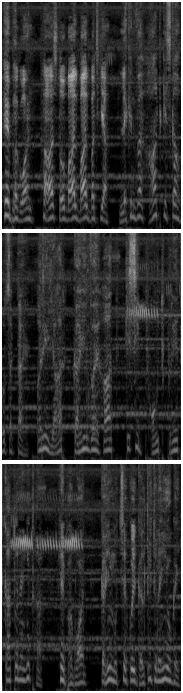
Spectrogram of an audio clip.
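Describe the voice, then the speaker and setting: A man voicing a sly, defensive village husband in an animated story, exclaiming theatrically. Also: on the high side, normal speed, natural voice. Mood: nervous. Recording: music behind the voice.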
